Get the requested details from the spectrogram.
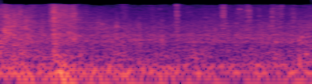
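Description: A horse gallops with pounding hooves.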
